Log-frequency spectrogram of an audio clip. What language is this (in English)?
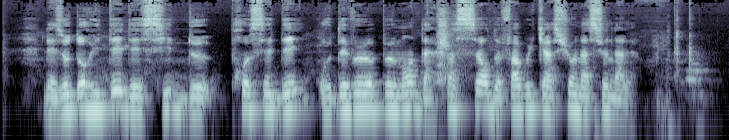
French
